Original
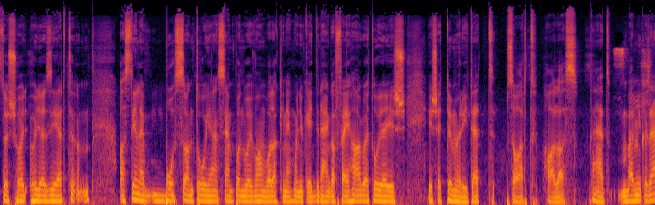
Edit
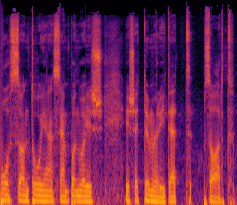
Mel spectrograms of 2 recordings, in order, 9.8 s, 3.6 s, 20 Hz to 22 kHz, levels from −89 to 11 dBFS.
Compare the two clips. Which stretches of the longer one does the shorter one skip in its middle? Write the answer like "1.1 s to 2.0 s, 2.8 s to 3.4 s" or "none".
3.7 s to 5.8 s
